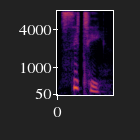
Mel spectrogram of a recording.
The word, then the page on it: city: British English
